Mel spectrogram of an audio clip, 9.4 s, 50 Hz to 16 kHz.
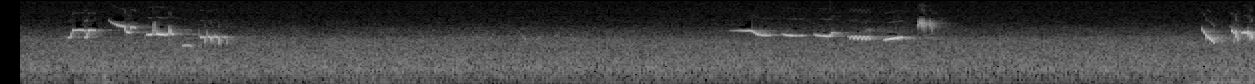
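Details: Male blue-and-white flycatcher singing at Lake Miyagase, Kanazawa forest road, 25 April 2016: clear, high whistled phrases that slur and end in buzzy notes, repeated every few seconds over a steady hiss of stream or wind.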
